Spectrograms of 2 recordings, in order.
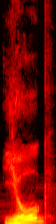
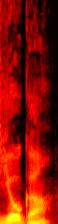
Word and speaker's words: yog: specially mentioned about the science of yog erroneously pronounced as yoga adopted by the people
